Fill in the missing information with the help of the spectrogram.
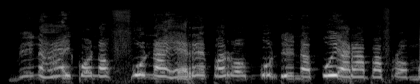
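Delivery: high, fast shouted refusal; angry farmer shouting. Retold or imitated. Farmer angrily refusing to sell the pastor poles, shouting. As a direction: rattle it off like a furious farmer.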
